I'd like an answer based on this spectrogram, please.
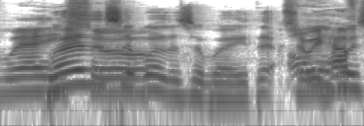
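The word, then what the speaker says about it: Wai: we knew that neither W AI but it's pronounced way we just you know we were just pretending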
